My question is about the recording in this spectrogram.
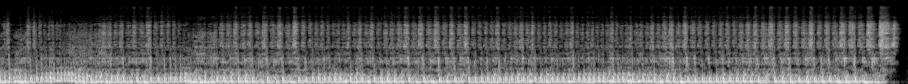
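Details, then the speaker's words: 125 cc pit bike single, after turning idle screw back three turns: rattles along roughly about nine seconds then cuts out abruptly; engine stalls, cause unknown. "Hm. Hnedka chcípá mrdka. Proč? Ale [ __ ] Mrši. No proč? Ale [ __ ] chcípá."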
